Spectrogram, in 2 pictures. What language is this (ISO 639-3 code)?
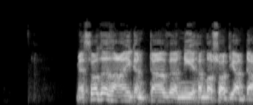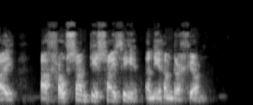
cym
